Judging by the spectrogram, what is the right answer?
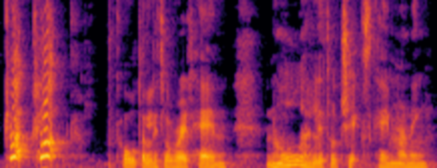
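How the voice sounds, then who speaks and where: Low, creaky-voiced woman reading a children's story. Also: steady tone, fairly quick, a little mellow. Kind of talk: scripted children's story narration.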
